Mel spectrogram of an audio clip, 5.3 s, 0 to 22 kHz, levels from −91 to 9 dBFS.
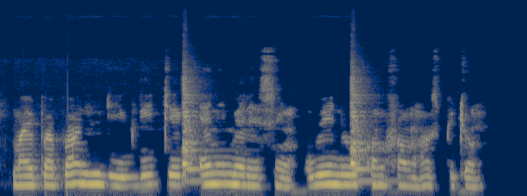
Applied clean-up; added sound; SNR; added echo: classical method Wiener filter.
